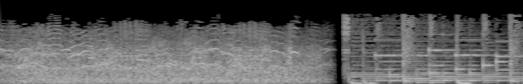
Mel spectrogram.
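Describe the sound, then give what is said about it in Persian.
A large flock of cranes calls at once, a dense, loud chorus of overlapping trumpeting cries, then cuts abruptly to a steadier, tonal, music-like sound. “هر سال آنها جشنواره تورنه ها را برای دوستداران پرنده ها و عکاسان تشکیل میکنند.”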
